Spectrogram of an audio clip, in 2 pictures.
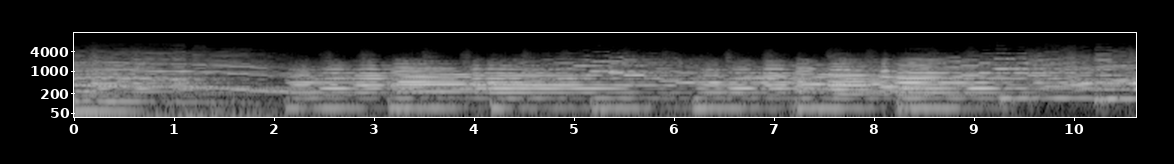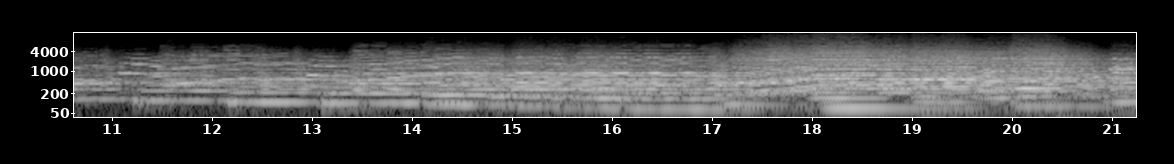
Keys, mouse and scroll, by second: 0.2-1.4 drag, 3.0 click, 4.2-5.7 drag, 5.8 0, 6.5 scroll down 2, 6.9 scroll up 2, 8.9 click, 11.7 click, 12.8 click, 14.3-14.6 scroll down 1, 16.6 click, 17.8 4, 18.2 0, 18.9-19.5 scroll down 2, 20.0 click, 21.0 8.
